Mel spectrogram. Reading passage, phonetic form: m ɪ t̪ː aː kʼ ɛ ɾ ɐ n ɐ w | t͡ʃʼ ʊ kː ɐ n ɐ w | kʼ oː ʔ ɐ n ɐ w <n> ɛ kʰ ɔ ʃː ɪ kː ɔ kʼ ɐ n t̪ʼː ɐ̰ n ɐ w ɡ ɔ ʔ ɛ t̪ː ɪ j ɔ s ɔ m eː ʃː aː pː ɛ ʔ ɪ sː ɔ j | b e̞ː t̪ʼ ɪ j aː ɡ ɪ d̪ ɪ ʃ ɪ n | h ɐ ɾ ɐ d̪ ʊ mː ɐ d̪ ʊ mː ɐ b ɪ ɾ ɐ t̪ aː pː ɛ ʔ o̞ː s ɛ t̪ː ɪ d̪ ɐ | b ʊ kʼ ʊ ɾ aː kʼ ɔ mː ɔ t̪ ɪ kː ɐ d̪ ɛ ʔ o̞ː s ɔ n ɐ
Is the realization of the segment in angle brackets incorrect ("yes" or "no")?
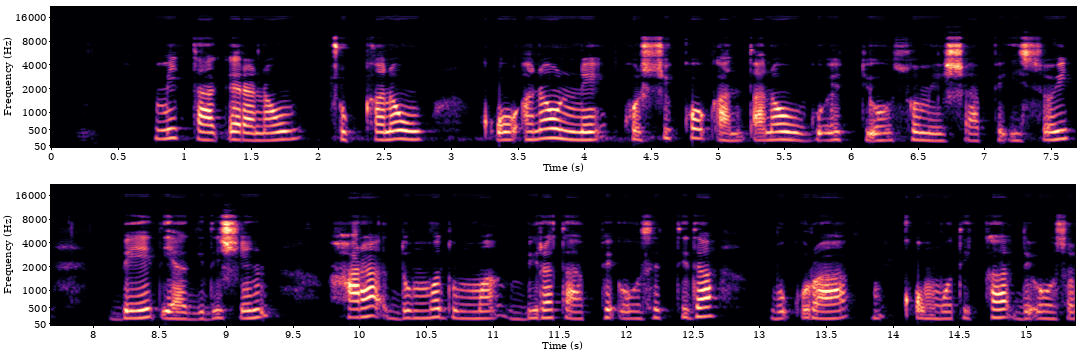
yes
